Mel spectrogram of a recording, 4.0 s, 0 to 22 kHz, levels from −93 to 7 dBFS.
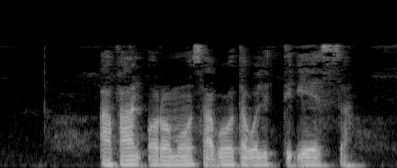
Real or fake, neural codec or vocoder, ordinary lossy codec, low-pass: real; none; AAC, 48 kbps; 7.2 kHz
